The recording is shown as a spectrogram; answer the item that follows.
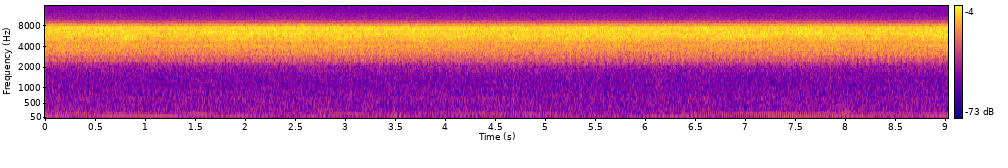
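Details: Daytime cicada chorus in a green forest near Franklin, Kentucky, recorded around 10am on a calm morning; an unbroken, shimmering high-pitched drone holds even in loudness throughout, over a faint low hum.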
